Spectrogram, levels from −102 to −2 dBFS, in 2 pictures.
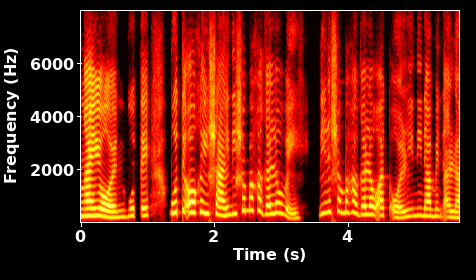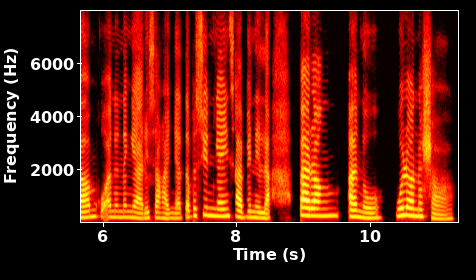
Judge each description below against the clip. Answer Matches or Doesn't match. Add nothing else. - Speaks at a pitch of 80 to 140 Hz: Doesn't match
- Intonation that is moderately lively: Doesn't match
